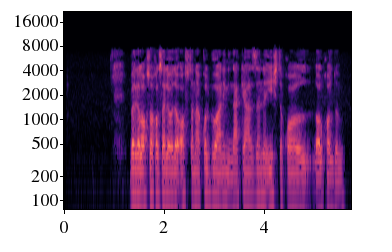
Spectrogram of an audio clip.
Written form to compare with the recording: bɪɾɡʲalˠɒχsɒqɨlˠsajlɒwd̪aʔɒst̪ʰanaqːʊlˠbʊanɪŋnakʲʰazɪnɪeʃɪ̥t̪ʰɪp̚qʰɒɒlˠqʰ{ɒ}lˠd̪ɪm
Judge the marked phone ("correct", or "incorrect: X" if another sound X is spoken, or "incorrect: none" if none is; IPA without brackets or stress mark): correct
